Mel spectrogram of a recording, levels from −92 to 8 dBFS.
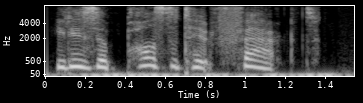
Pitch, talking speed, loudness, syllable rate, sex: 265 Hz, 195 wpm, -16 LUFS, 6.2 syllables/s, female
